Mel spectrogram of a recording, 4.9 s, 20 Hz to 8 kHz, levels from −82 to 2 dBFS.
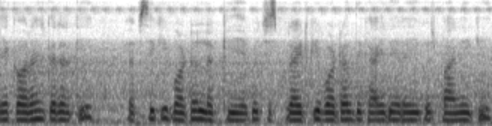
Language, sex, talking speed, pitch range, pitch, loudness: Urdu, female, 255 wpm, 175-185 Hz, 180 Hz, -14 LUFS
